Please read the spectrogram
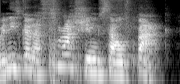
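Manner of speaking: ordinary talk, nothing marked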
